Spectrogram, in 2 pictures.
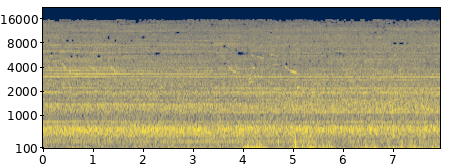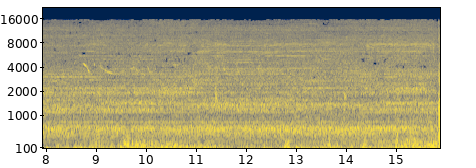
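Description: Handheld heat gun blowing steadily, aimed at a synthetic fabric flower to melt its petals. From about four seconds in, gusts of wind buffet the microphone.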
